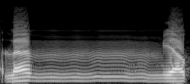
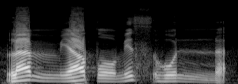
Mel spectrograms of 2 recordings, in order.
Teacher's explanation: dengan izhar syafawihar sebagaimana namanya yaitu jelasay maka Apa yang dijelas suara mimnya tanpa boleh ditahan misalkan lam tidak lamun tidak tapi lam Yun kemudian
